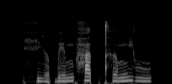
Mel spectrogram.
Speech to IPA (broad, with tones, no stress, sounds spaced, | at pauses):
h i˨˩ ə̯ ɓ e˧˥ m h a˦˥ t̚ t̪ʰ ə˧˥ m j u˧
